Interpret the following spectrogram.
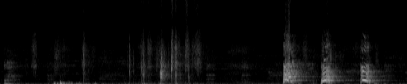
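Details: German Shepherd at play: clicks, scuffles and a soft voice at first, then three loud, clipped barks spaced about half a second apart, each with a brief ringing edge.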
